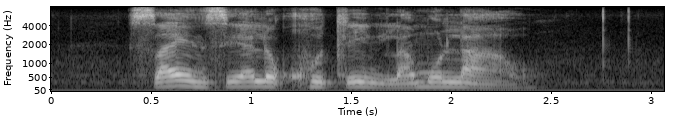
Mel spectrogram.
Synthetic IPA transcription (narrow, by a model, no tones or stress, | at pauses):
sajɛn̩sɪjalɪq͡χʰʊt͡ɬʼeŋ̩lamʊlaːɔ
